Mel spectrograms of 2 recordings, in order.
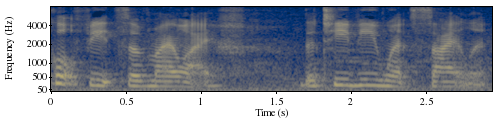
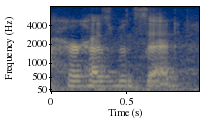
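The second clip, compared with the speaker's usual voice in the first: plain reading voice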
